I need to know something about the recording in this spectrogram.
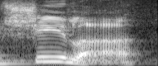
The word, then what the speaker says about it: Shiela: her name I mean you pronounce her name Sheila right but her the spelling is s h i e l a which spells Ralph I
